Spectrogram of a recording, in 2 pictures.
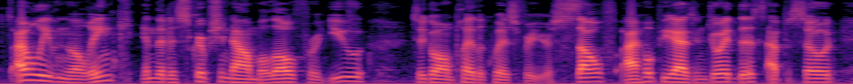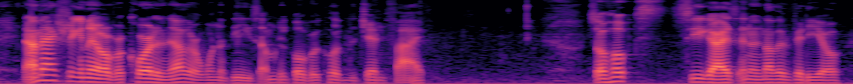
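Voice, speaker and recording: Muttering and stopping and starting, a gaming channel host reasons aloud through quiz questions, sounding out words as he goes. He has a mid-range voice with a fairly bright tone.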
